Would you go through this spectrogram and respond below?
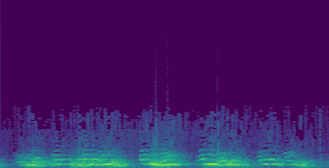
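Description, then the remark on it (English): King, a husky sled dog, barks loudly while pulling on the trail in the Yukon, four strong, slightly yelping barks in quick succession with no one talking. “On, King! On, you husky!”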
